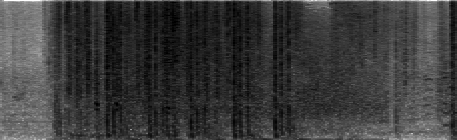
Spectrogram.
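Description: Rapid bursts of gunfire in the battle royale game Apex Legends, loud and close, crackling in dense volleys for several seconds before easing off.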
